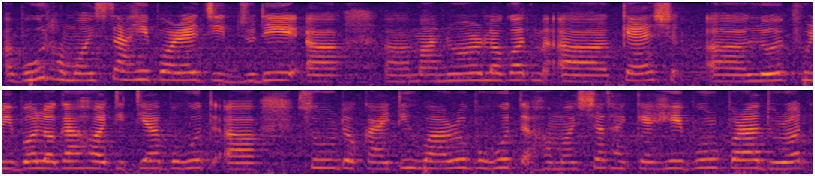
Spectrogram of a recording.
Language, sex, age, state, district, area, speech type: Assamese, female, 18-30, Assam, Nalbari, rural, spontaneous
